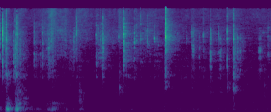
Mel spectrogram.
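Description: Plastic parts of a Transformers Titans Return Voyager-class Megatron toy clicking and rattling faintly as it is transformed by hand, its wing being swung out straight: a loose scatter of small clicks, one a little louder about two and a half seconds in.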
